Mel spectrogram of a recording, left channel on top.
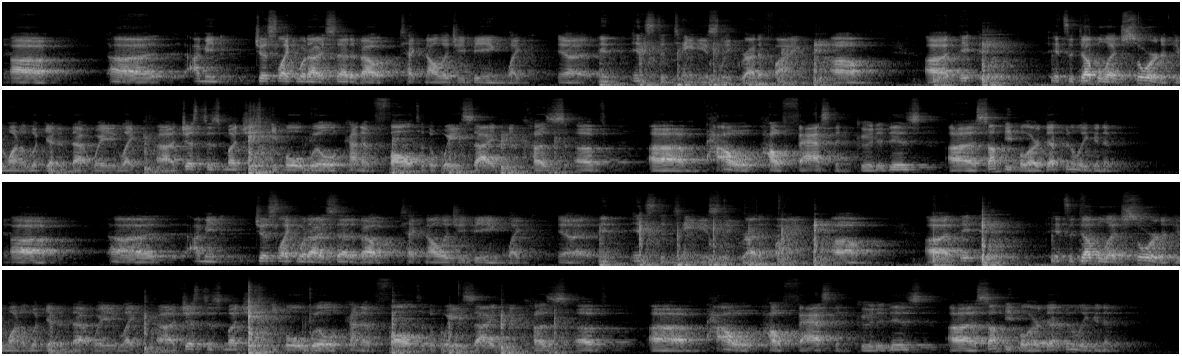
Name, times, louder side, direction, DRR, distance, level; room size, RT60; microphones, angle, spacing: voice 1, 0.1-0.5 1.0-5.2 5.6-8.6 9.2-10.0 10.5-17.7 18.2-20.1 20.3-21.0 21.2-22.9, left 1 dB, 25° left, 4 dB, 0.6 m, -29 dB
sound 1, 4.4-5.5 5.8-17.3, right 2 dB, 65° right, 1.7 m, -36 dB
9.9 x 6.5 x 4.4 m, 1.2 s
head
